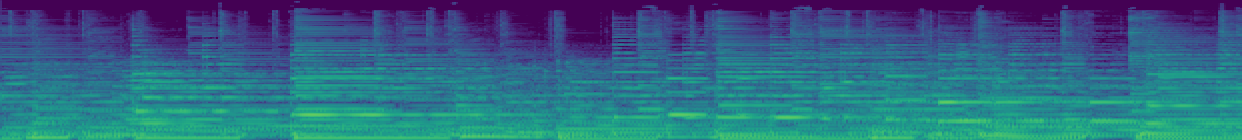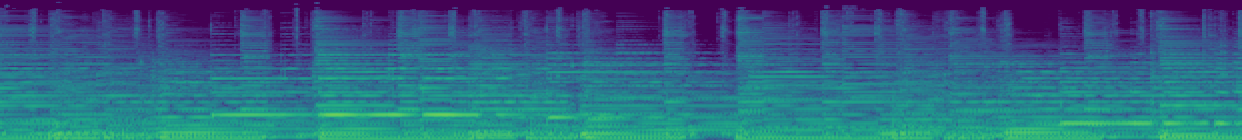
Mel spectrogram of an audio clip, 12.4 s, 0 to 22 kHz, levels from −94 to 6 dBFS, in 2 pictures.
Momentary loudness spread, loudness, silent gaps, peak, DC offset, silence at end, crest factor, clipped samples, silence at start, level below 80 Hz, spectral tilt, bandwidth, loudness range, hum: 6 LU; -25 LUFS; none; -8 dBFS; under 0.1%; 0 s; 16 dB; under 0.1%; 0 s; -34 dBFS; -6 dB/octave; 17 kHz; 2 LU; none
